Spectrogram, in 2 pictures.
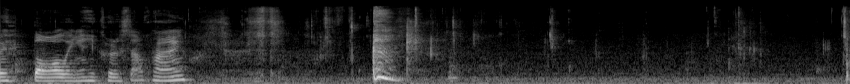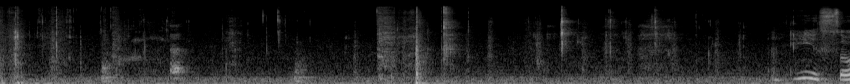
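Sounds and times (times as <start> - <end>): chewing and biting: 13.0 - 16.1.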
